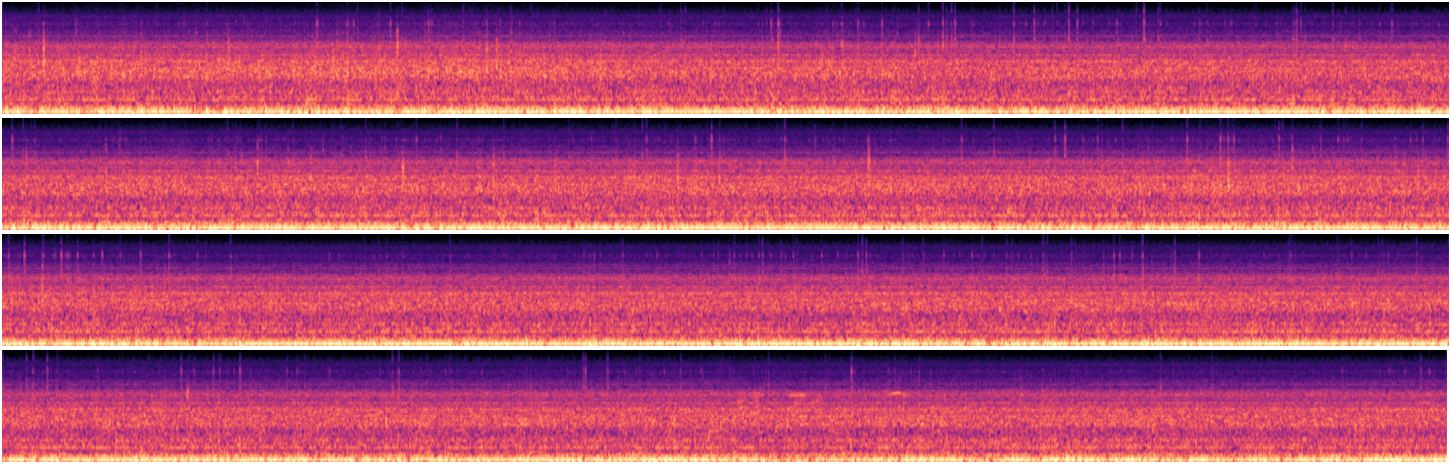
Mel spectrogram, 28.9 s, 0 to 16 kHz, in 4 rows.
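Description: Steady cockpit drone of an ATR 72-600's twin Pratt & Whitney PW127M turboprops and six-bladed propellers in flight: a strong, even low hum under a constant hiss of airflow.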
